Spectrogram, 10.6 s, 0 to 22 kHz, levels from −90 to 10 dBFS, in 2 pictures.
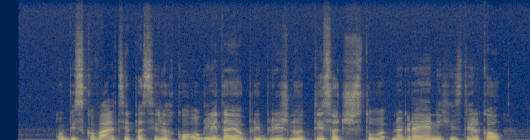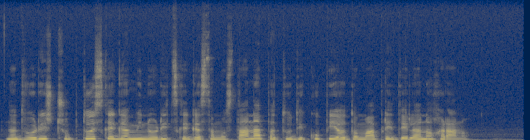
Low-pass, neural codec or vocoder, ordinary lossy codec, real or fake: none; none; none; real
